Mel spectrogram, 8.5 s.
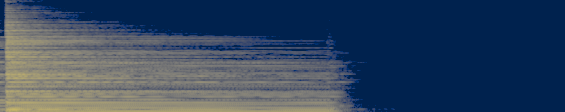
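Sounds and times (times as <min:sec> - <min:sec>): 
piano sonata first movement: 0:00.0 - 0:05.2.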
